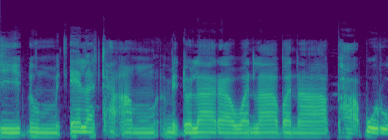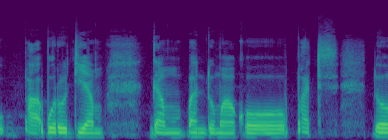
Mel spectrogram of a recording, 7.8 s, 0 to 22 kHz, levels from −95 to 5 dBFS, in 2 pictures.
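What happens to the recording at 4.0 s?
Nothing goes wrong at 4.0 s: the speech carries straight through that moment with no dropout, click, distortion or other fault.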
